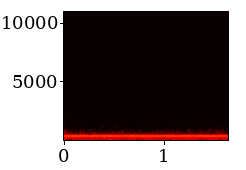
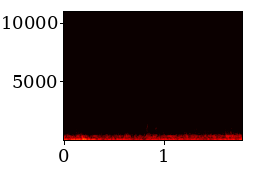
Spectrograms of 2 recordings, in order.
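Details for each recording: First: Tower fan running from the AC outlet of a Mophie Powerstation Go Rugged: steady, fixed-pitch midrange hum with the fan barely audible underneath; the fan is likely too big for this device, with cause of hum unconfirmed. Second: Tower fan plugged into wall outlet before testing on Mophie Powerstation Go Rugged AC: soft airy hum swelling as blower spins up, a few handling clicks; quiet, normal running.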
